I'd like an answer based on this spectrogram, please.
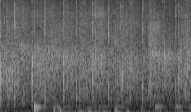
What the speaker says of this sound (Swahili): Put our hands together, ladies and gentlemen, as I welcome this gentleman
